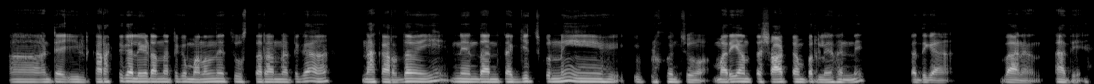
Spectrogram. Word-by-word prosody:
ఆహ్, 115 -1 -2
అంటే 115 +2 -1 0.2
ఈడు 115 -1 -4
కరెక్ట్‌గా 125 +4 +3
లేడు 130 0 +4
అన్నట్టుగా 130 +1 -2
మనల్నే 125 +3 +1
చూస్తారన్నట్టుగా, 120 +2 -1 0.5
నాకర్థమయ్యి, 125 +5 +3 0.2
నేను 125 -1 +3
దాన్ని 120 -1 +4
తగ్గిచ్చుకుని 135 +5 0 0.7
ఇప్పుడు 115 -1 -8
కొంచెం 115 -2 -2 0.3
మరీ 115 +3 +4
అంత 125 -2 -2
షార్ట్ 120 0 +5
టెంపర్ 120 -1 0
లేదండి. 110 +2 -1 0.5
కొద్దిగా 105 -2 -1 0.7
బానే - - +3
ఉంది. - - -20 0.2
అది. - - -5
120 Hz, 125 wpm, -25 LUFS, 115-130 Hz, 0.7 s, షార్ట్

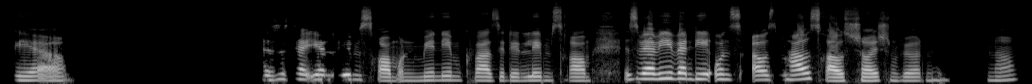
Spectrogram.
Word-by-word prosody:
Ja. 95 - -1 2.0
Es 210 +1 -4
ist 245 0 -8
ja 240 - +2
ihren 225 -1 +1
Lebensraum 210 -6 0
und 170 0 -7
mir 185 +1 -3
nehmen 190 -1 -5
quasi 180 0 -1
den 175 -1 -5
Lebensraum. 175 -1 -2 0.3
Es 225 +4 -5
wäre 255 -1 +7
wie, 270 +2 +3
wenn 260 -2 +5
die 245 -1 +2
uns 230 -1 -2
aus'm 210 +1 0
Haus 245 +4 +4
rausscheuchen 170 +1 +2
würden, 180 +3 -6 0.3
ne? 195 +4 -9
190 Hz, 135 wpm, -22 LUFS, 175-225 Hz, 2.0 s, wäre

